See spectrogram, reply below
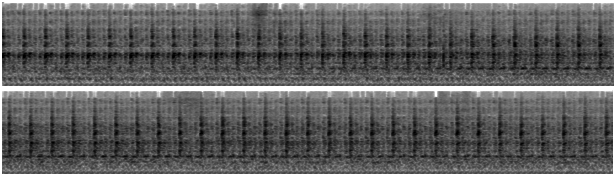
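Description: Steady idle with a regular knock about three times a second riding over the engine; source of the knock is not yet pinned down.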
